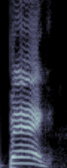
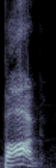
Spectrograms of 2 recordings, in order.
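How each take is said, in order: First: The vowel sounds like the one in 'bag'. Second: The vowel sounds like the one in 'bog'. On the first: This is how the speaker's own group says it. The speaker calls it right. "It's bag" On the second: This is how other people say it. The speaker calls it wrong. "everyone says bog"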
